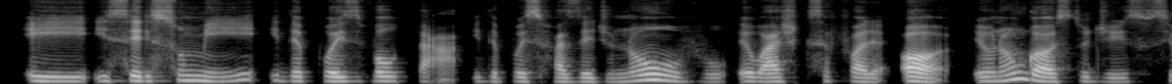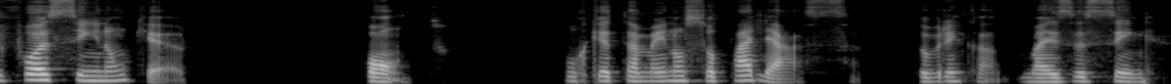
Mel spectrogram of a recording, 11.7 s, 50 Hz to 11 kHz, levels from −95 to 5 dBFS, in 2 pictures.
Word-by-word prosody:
E 170 -2 +1
e 180 - -6
se 175 +2 0
ele 180 -1 +4
sumir 190 +2 -1
e 195 - -12
depois 170 -1 +1
voltar, 175 0 -3
e 165 - -16
depois 160 0 -5
fazer 155 0 -3
de 145 - -16
novo, 165 -4 +2
eu 165 - 0
acho 155 0 +3
que - - -19
você 180 - -11
faria: 155 -4 -2
"Oh, 170 -4 +12 0.2
eu 170 - -2
não 225 +8 +2
gosto 160 -7 +4
disso. 150 -1 -12
Se 195 - -12
for 220 +4 +1
assim 215 -3 +3
não 185 +3 -6
quero, - - -9 0.9
ponto. - - -1 0.6
Porque 175 0 -6
também 170 0 -4
não 185 +1 -3
sou 180 -1 -5
palhaça". 195 +3 -4 0.3
Tô 160 - -7
brincando, 170 +1 -11
mas, 150 0 -4
assim, 165 -2 -6
170 Hz, 195 wpm, -28 LUFS, 160-185 Hz, 0.9 s, Oh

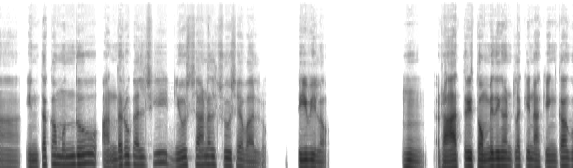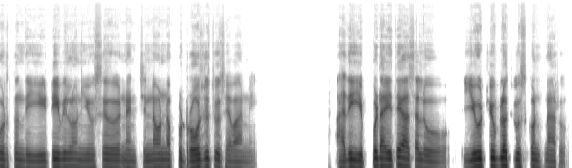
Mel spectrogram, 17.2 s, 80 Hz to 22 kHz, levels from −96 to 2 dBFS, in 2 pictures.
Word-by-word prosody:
ఆ! - - -7 0.4
ఇంతకముందు 150 +6 +1 0.4
అందరూ 135 +8 0
కలిసి 145 +5 -4 0.3
న్యూస్ 135 +3 0
ఛానెల్స్ 150 -1 -1
చూసేవాళ్ళు. 120 -7 -3 0.5
టీవీలో. 115 -4 +3 1.2
హ్మ్. 110 -4 0 0.3
రాత్రి 110 +5 +6
9 125 +3 +5
గంటలకి 130 0 -1
నాకింకా 110 +2 0
గుర్తుంది. 115 -2 -3 0.2
ఈటీవీలో 125 +3 0
న్యూసు 115 +1 -4 0.3
నేను 110 -1 -5
చిన్న‌గున్నప్పుడు 115 +1 -3
రోజు 115 +3 +3
చూసేవాడిని. 105 -3 -5 1.3
అది 115 +3 +3 0.2
ఎప్పుడైతే 135 +2 +2
అసలు 115 -2 -3 0.7
యూట్యూబ్‌లో 130 +2 +5
చూసుకుంటున్నారు. 110 -3 -4
120 Hz, 85 wpm, -23 LUFS, 110-130 Hz, 1.3 s, రాత్రి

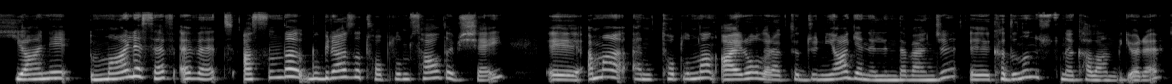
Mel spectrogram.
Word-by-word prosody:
Yani, 265 +4 +3 0.2
maalesef 285 +6 +4
evet. 265 - -1
Aslında, 315 +5 +3
bu 260 -1 +2
biraz 320 +4 +1
da 325 - -1
toplumsal 245 +3 -3
da 275 -4 -1
bir 205 - -10
şey. 210 - -2 0.4
Eee, 215 -3 +2
ama, 320 +5 +1
hani, 235 -2 -4
toplumdan 260 +4 -1
ayrı 230 +3 +4
olarak 220 -6 -3
da 225 -3 -4
dünya 230 +5 0
genelinde 210 -6 0
bence, 205 - -1
eee, 220 -1 0
kadının 255 +8 -1
üstüne 285 -10 -3
kalan 200 -3 -4
bir 210 - -10
görev. 195 +10 -2
245 Hz, 140 wpm, -25 LUFS, 220-290 Hz, 0.4 s, maalesef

